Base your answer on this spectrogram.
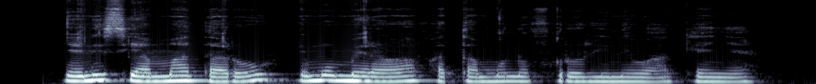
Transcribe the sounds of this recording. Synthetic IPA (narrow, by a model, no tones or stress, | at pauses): ɲanisiamaðaɾonemomɛɾawafatamɔnɔfoɾoɾinewakɛɲa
